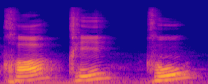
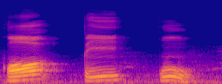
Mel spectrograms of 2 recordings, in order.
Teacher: Karena pada proses pengucapan huruf Qaf, pangkal lidah kita terangkat dan menempel. Maka dengan begitu tidak ada celah untuk mengalirnya udara atau angin. Maka huruf Qaf tidak dibaca qa, qi, qu seperti huruf Kaf, tapi qa, qi, qu. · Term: jahr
